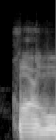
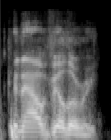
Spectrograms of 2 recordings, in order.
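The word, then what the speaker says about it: Canal Villere: You're saying it wrong. Canal Villery. Canal Villery.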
